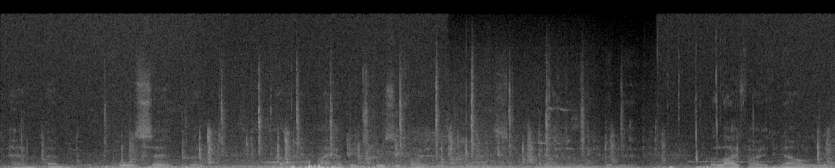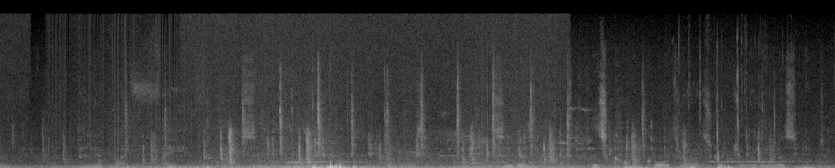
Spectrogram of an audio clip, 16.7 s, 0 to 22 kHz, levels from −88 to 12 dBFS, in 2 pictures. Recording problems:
wind noise on the microphone; heavy; 5 dB above the speech
hiss; noticeable; until 4.5 s, from 6.5 to 8.5 s and from 10 to 14 s; 15 dB below the speech
crackling; very faint; from 9 to 11 s, at 11 s and at 13 s; 15 dB below the speech

